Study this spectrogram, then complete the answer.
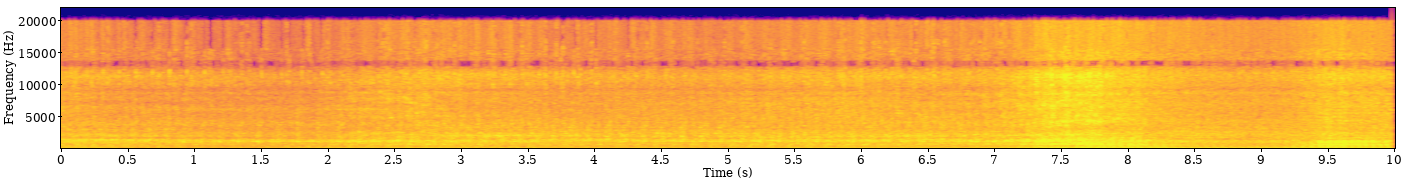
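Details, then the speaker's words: Allis-Chalmers AC 440 tractor diesel after the faulty fuel pump was swapped for the one from a 555. Steady, even idle, then a clean rev that picks up quickly and settles; no loping at idle. "Well, we figured out what was wrong with it, the fuel pump. So, we put the other AC440 fuel pump on it, the 555 that we pulled out, and it actually runs really good. It's not loping on R on idle,"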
